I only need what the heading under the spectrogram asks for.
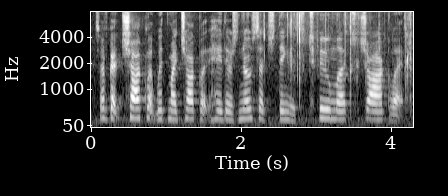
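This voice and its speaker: A chatty woman with a fairly high voice hosts a casual cooking demo. She narrates each step and drops in folksy asides. A faint ambient noise sits behind her. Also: brisk, darkish tone. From Cape Cod, also grew up partly in Berlin in a US military family. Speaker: cooking show host. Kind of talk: casual cooking demonstration chat. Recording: noticeable background room noise.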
